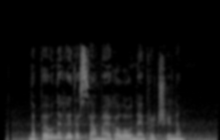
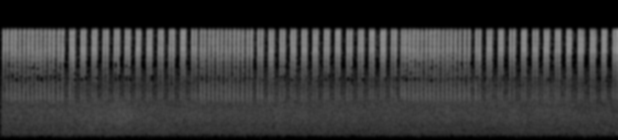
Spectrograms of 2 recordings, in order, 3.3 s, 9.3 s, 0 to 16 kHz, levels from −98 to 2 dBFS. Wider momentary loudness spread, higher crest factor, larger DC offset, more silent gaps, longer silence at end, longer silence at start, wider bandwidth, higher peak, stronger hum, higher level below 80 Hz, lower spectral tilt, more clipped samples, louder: first, 7 LU vs 2 LU; second, 14 dB vs 22 dB; neither; neither; about the same, 0.05 s vs 0 s; about the same, 0.1 s vs 0.05 s; second, 11 kHz vs 13.5 kHz; second, -28 dBFS vs -12 dBFS; neither; first, -64 dBFS vs under -90 dBFS; first, -6 dB/octave vs 8.5 dB/octave; neither; second, -43 LUFS vs -31 LUFS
